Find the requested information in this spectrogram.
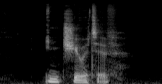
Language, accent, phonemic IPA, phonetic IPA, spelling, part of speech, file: English, UK, /ɪnˈtjuːɪtɪv/, [ɪnˈt͡ʃuːɪtɪv], intuitive, adjective / noun, En-GB-intuitive.ogg
- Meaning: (adjective) 1. Spontaneous, without requiring conscious thought 2. Easily understood or grasped by intuition 3. Having a marked degree of intuition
